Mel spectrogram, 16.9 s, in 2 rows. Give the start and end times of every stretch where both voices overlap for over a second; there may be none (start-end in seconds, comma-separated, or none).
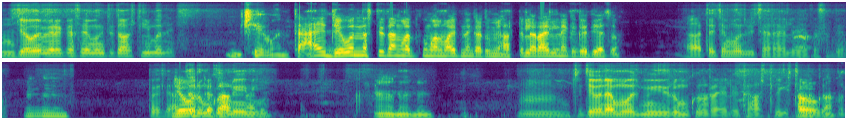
none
